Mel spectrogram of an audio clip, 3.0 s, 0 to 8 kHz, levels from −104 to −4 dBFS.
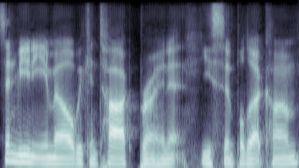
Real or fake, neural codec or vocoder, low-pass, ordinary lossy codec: fake; codec, 16 kHz, about 1 kbps, DyCAST, with the encoder's durations; 7.2 kHz; MP3, 64 kbps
